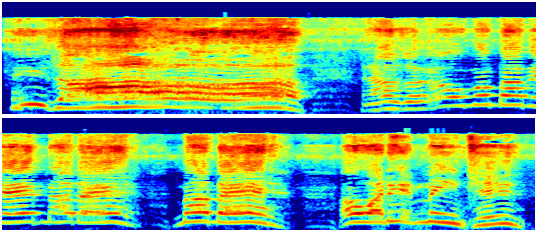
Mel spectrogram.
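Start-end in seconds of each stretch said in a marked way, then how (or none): 0.4-1.5 long, loud, high wail of pain; drawn-out full-volume yell, acted out; imitated scream. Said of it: "old boy screamed". 2.1-5.3 high, loud, put-on innocence; exaggerated feigned regret; mock apology. Mock apology after hurting opponent.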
